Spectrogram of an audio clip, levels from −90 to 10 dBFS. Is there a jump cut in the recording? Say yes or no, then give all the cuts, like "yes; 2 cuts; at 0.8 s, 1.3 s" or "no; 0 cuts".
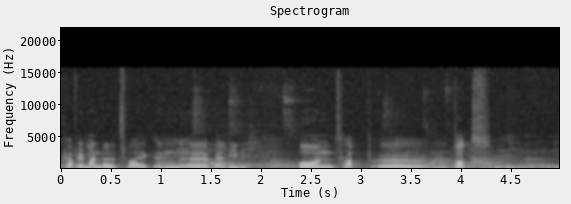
no; 0 cuts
